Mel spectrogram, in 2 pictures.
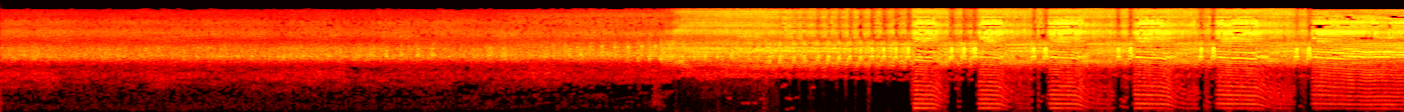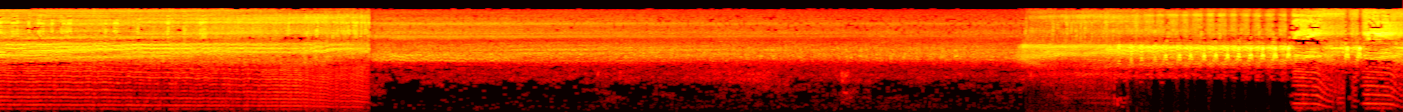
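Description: Insects buzzing steadily in a high pitch, growing louder about a quarter of the way in, easing off after about two-thirds of the way, then swelling again near the end. Over the louder stretch, and again at the very end, an animal gives a lower, rapidly pulsing call.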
